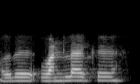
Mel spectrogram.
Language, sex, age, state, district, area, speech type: Tamil, male, 18-30, Tamil Nadu, Tirunelveli, rural, conversation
